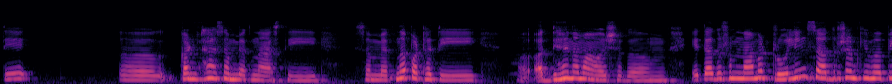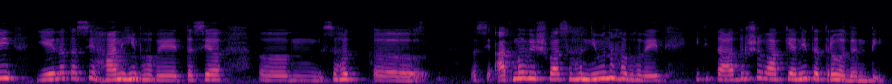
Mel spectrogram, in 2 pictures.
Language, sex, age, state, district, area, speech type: Sanskrit, female, 30-45, Karnataka, Bangalore Urban, urban, spontaneous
